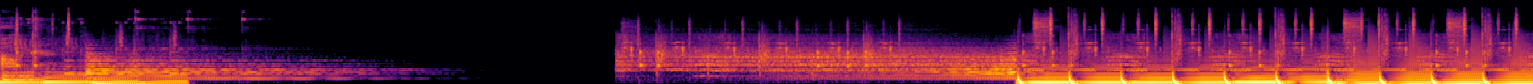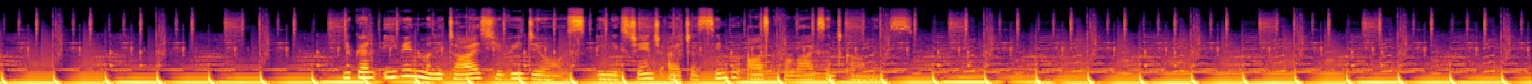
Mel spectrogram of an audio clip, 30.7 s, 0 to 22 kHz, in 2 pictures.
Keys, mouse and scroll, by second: 1.6 middle click, 1.6 middle click, 1.7 middle click, 4.1 scroll, 4.5 space, 5.2 space, 5.8-6.7 scroll, 13.2 middle click, 14.7 middle click, 14.7 middle click, 15.0 middle click, 15.0 middle click, 17.0 middle click, 17.0 click, 18.5-19.9 typing, 21.5 Return, 26.4 click, 26.9-28.3 typing, 29.1 Return, 30.3 middle click.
